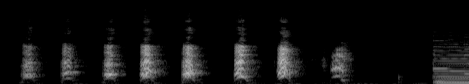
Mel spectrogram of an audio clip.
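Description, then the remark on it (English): A dog barks eight times in a steady rhythm, loud, with no one talking. A short burst of music follows the last bark. “We like to think that we're a nation of dog lovers, but sometimes we need help understanding our four-legged friends.”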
